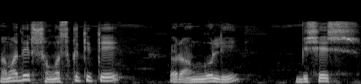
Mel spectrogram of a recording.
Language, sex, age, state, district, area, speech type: Bengali, male, 60+, West Bengal, Paschim Medinipur, rural, spontaneous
